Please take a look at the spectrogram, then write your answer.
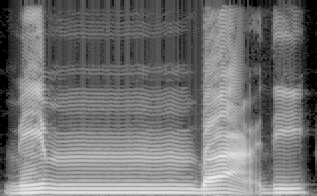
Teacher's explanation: cara baca yang pertama dengan idbak yang kedua dengan furjah tapi kami memilih untuk membaca dengan idbak yaitu bibir kita tertutup dengan rapat · Iklab yaitu membalikkan suara nun menjadi suara mim. Maka di sini ditandai dengan ditanda di huruf mim atasnya, dalam rosamnya ada mim kecil di atasnya. · Tapi kami memilih untuk membaca dengan idbaq, yaitu bibir kita tertutup dengan rapat. Sedangkan furjah masih ada sedikit rongga mulut bibir kita yang kita terbukakan sedikit untuk dia ada keluarnya nafasnya gitu ya, atau keluarnya suara itu.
